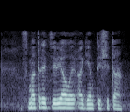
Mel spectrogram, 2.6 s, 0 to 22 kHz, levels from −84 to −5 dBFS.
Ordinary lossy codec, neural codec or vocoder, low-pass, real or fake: MP3, 32 kbps; codec, 16 kHz, 2 kbps, FunCodec, trained on LibriTTS, 25 frames a second; 7.2 kHz; fake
